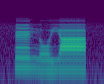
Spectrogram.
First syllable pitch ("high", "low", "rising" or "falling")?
high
